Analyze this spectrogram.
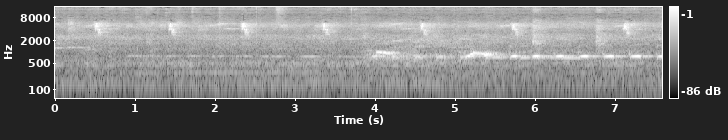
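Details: Zebra dove song used as a training recording for doves reluctant to sing: faint, steady low hum at first, then from midway a quick run of short, clipped coos repeating several times a second, with soft clicks throughout.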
